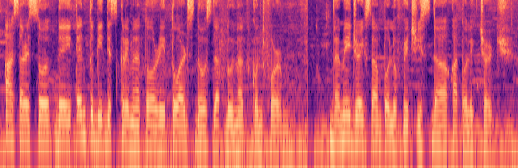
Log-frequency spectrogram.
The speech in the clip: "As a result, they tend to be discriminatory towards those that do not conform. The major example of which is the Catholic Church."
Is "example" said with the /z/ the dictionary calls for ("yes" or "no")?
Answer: no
